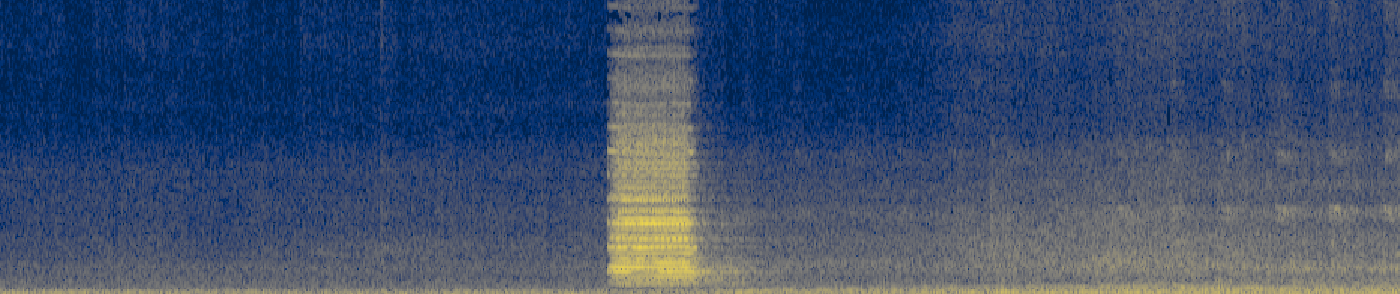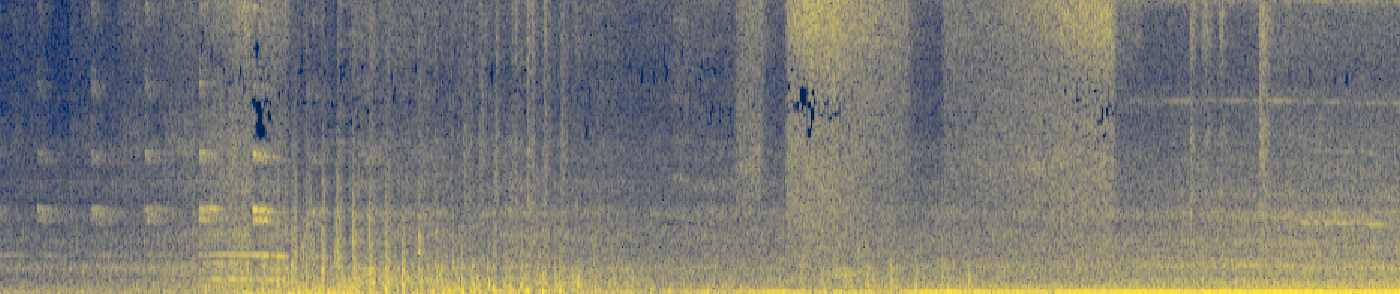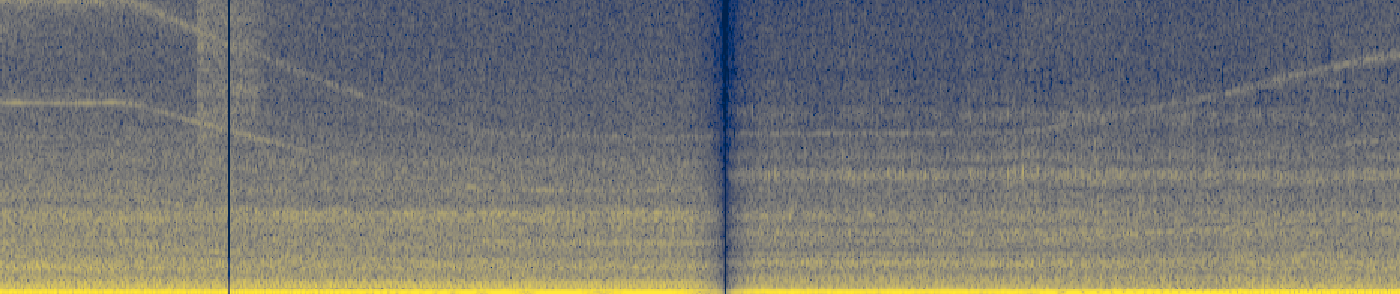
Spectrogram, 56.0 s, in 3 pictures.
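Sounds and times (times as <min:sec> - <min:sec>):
train passing close by: 0:00.0 - 0:56.0
wheels clattering over rail joints: 0:15.6 - 0:32.2
loud low hum: 0:40.4 - 0:56.0.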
